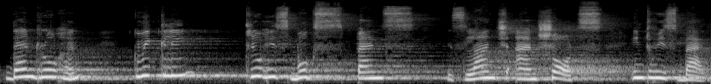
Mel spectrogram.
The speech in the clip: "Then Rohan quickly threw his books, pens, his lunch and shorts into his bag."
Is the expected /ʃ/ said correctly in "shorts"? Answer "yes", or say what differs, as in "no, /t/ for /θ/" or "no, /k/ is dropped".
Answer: yes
